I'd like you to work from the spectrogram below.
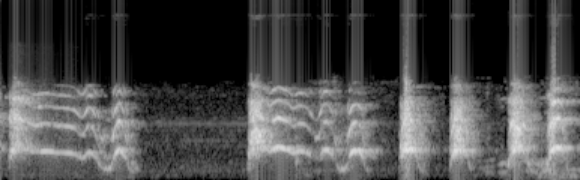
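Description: A dog lets out a run of yelping, whining barks: a drawn-out whimpering call, a pause, then several sharp, close barks in quick rhythm.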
